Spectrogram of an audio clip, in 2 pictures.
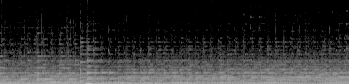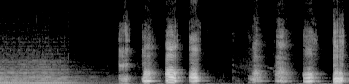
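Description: A donkey brays in a run of harsh, rhythmic honking bursts, about eight pulses, loud and rasping, following several seconds of a steady, low humming drone.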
